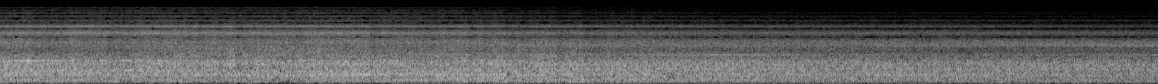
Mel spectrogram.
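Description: South Western Railway diesel multiple unit pulling out of the platform close by. A steady rumble of wheels and engine, fading slowly as the train draws away.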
